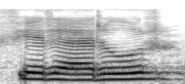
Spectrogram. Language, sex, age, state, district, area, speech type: Punjabi, female, 18-30, Punjab, Fazilka, rural, spontaneous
